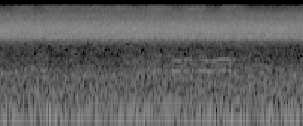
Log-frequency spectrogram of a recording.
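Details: Continuous rasping cicada song rings over a school playground in the heat of summer, loud and level throughout; faint wavering tonal sounds drift underneath in the second half.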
